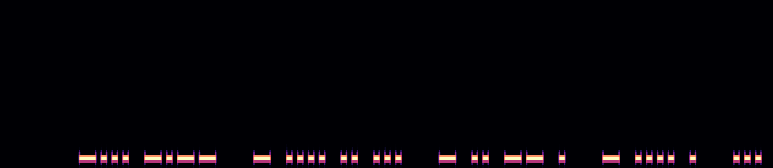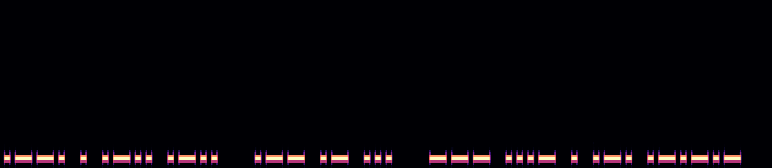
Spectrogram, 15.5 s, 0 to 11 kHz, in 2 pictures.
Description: Morse code, heard as a keyed tone, about 22 wpm, 700 Hz. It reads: BY THIS TIME THE SPELL WAS OVER.
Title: Sentences from Top 1000 Words - Review Part 1 - 22wpm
